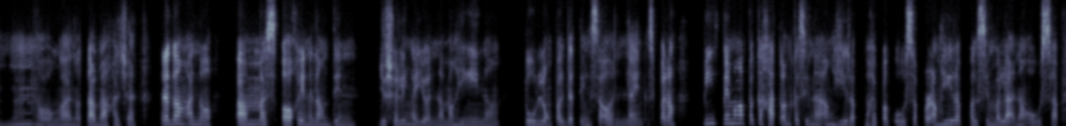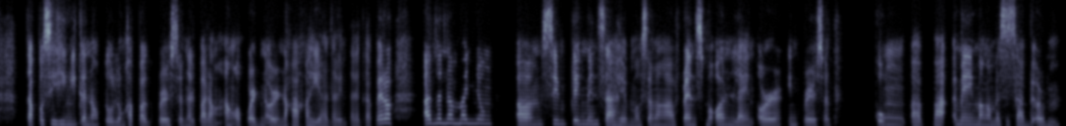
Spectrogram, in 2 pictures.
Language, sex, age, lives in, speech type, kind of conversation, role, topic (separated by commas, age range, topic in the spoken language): Filipino, female, 25-29, Philippines, conversation, podcast, host, Paano mo ikinukumpara ang pagkakaibigang online at pagkakaibigang harapan?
